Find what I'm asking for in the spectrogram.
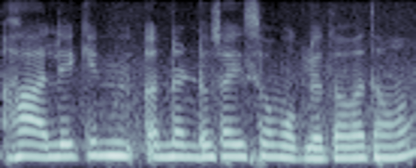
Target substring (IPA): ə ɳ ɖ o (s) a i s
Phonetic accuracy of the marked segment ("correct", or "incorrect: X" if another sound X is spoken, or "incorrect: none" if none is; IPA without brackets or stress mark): correct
